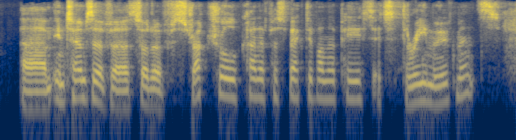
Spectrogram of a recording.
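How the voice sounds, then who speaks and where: A man with a high voice talks at a moderate pace, his intonation lively. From Australia, Victoria. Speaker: composer. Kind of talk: radio interview. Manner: hesitant, many fillers.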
